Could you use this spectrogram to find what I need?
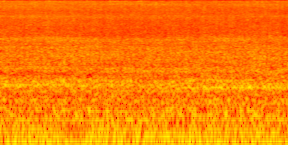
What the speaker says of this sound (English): You can hear how smooth that's running.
